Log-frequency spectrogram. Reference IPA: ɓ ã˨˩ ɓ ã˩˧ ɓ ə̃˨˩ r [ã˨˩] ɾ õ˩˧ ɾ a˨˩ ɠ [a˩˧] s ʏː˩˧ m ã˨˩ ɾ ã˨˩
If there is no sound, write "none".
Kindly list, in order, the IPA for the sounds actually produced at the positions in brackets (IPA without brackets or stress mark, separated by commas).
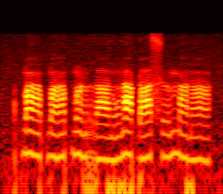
a˨˩, a˩˧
